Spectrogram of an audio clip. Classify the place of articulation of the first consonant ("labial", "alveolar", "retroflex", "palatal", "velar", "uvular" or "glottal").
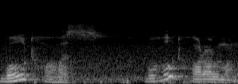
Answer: labial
